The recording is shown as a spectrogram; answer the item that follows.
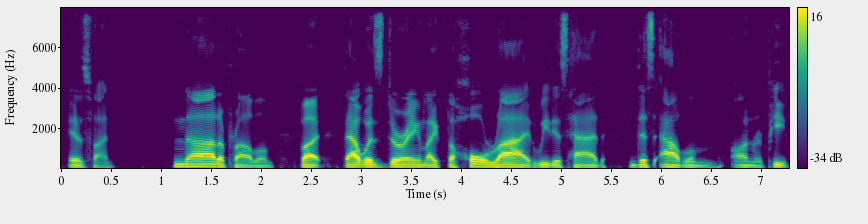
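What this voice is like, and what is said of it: Hoarse, nearly lost voice. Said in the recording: “my voice is almost gone”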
